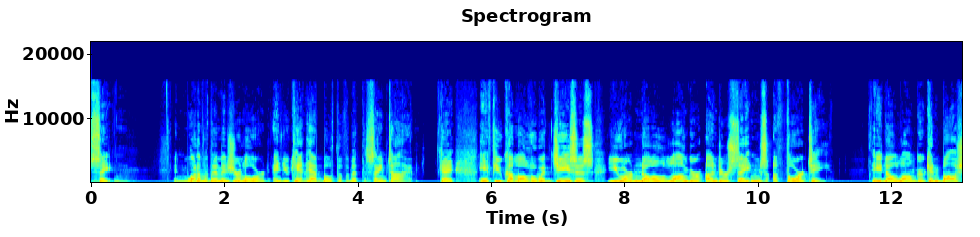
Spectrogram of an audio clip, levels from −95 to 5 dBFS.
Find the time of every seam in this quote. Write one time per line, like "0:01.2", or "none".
0:05.8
